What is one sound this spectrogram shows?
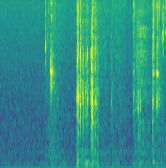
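Fingers pick up a piece of food with a soft tap.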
